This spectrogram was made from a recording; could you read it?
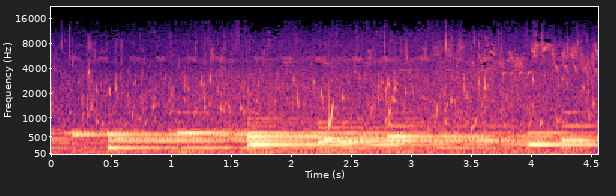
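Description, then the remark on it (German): Fresh, cool water from a small brook, scooped by the handful while kneeling on the bank, trickles and drips through fingers in small, scattered splashes, fairly soft, over a steady, sustained musical drone. “Du lässt es dir durch deine Finger laufen.”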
